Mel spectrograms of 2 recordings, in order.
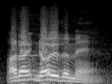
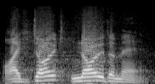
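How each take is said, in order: First: Higher and louder, a sharp denial; forceful denial. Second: Louder and slow, each word ground out; frustrated swearing. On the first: Peter denies Jesus to the servant girl, forceful and loud. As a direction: shove the accusation away hard. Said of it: "but more forcefully responds". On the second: Peter, cornered by the crowd, frustrated and slow. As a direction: spit it out in exasperation. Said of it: "Peter swears in his frustration". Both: Acted.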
